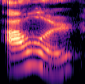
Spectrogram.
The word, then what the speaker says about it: hour: Though that starts with H, I pronounce it as hour that has a vowel sound.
